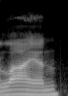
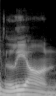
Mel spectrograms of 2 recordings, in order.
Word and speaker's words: Leon: one from Leon or lion it should be Leon but it's it's it says in the email that it's pronounced like Lion Okay uh salutations my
